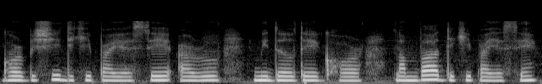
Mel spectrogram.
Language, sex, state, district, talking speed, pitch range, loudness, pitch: Nagamese, female, Nagaland, Kohima, 100 wpm, 185-195 Hz, -17 LUFS, 190 Hz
